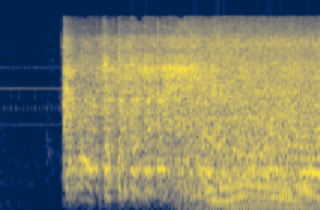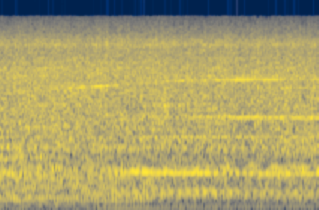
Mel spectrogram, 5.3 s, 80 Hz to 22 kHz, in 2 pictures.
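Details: 2002 Mercedes ML320 cranks and catches at once, settling to a steady, even cold idle with no misses; engine diagnosed for EGR code P0400 from a plugged EGR pipe, fixed by cleaning EGR valve and pipe.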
